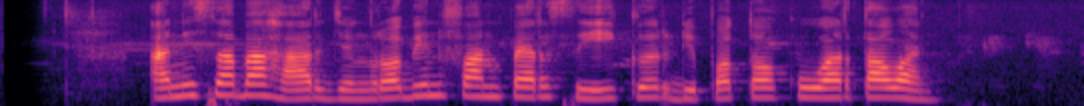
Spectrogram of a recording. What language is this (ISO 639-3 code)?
sun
